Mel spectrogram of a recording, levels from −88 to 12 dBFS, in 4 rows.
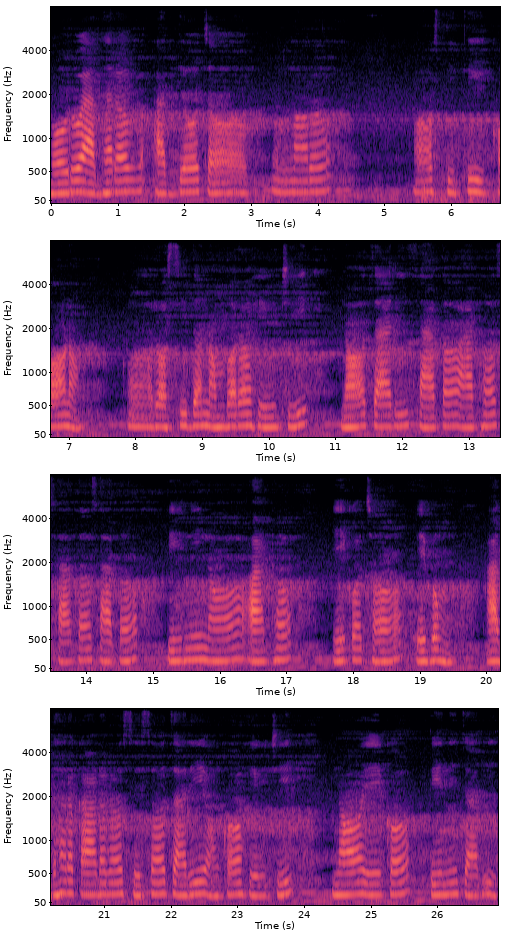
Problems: constant background noise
